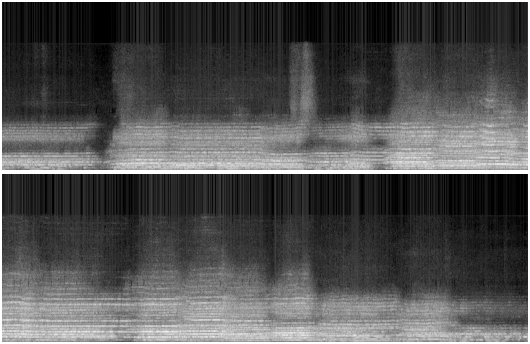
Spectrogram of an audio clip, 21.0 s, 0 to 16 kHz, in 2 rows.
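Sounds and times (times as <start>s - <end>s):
congregation singing unaccompanied: 0.0s - 21.0s.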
